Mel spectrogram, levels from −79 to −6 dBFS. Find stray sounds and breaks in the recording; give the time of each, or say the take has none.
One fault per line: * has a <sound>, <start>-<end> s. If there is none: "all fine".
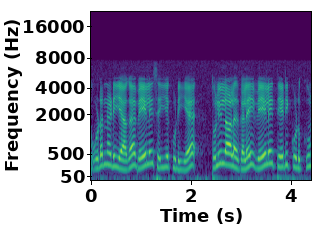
all fine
